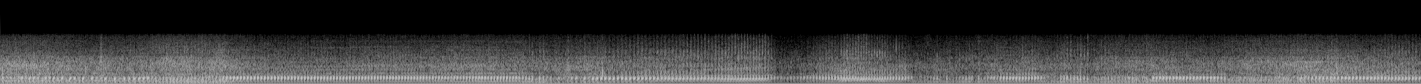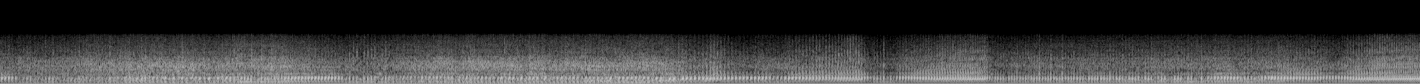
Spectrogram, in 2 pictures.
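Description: Motorcycle engine running under way on a gravel road, easing off briefly about eight seconds in and again a little past twenty-two seconds, then rising in pitch near the end as it speeds up.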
